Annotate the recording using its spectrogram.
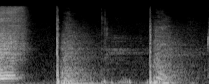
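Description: Two sharp thumps about a second apart, a hand striking a duvet-covered bed, after a short exclaimed 'oh'.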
